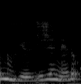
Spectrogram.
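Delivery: ordinary talk, nothing marked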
